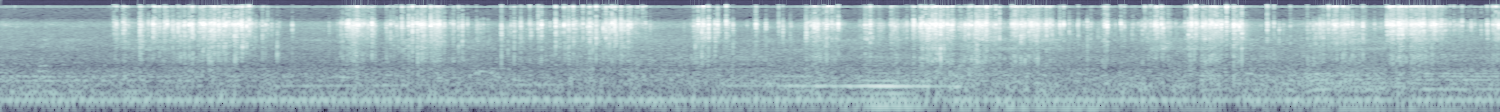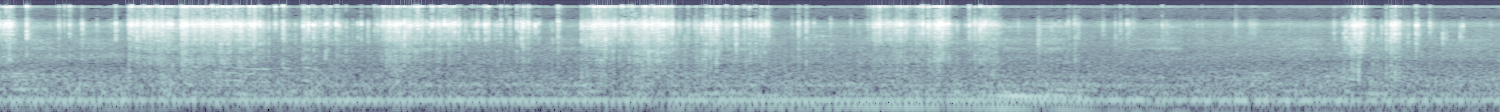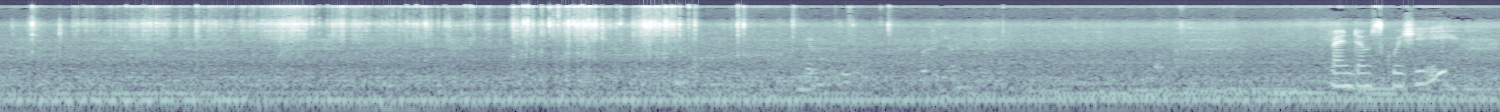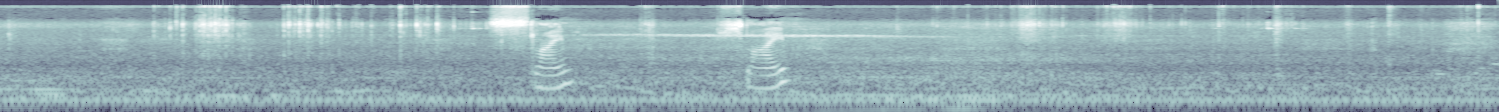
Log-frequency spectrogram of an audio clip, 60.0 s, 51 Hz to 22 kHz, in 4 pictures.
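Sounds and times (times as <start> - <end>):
steady low hum: 0.0 - 59.9
plastic packaging crinkling: 1.1 - 27.7, 28.3 - 38.0, 46.0 - 59.9.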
